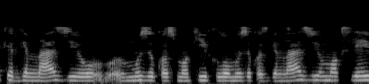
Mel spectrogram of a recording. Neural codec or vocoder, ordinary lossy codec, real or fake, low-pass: vocoder, 24 kHz, 100 mel bands, Vocos; MP3, 24 kbps; fake; 7.2 kHz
